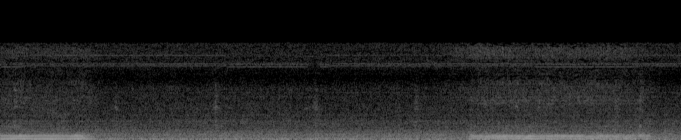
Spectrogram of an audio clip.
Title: Snoring Guplet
